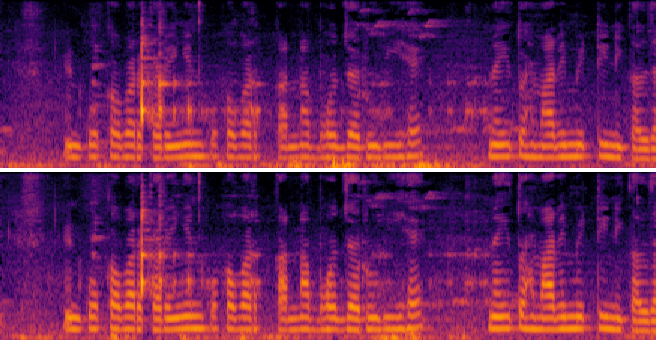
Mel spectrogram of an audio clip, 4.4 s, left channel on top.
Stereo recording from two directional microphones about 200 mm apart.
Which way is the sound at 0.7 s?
10° right (ahead or behind).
